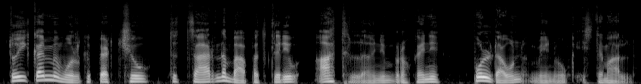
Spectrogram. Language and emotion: Kashmiri, neutral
